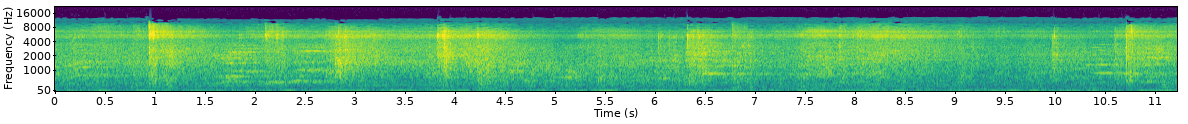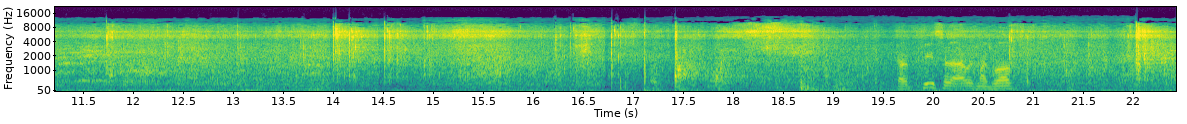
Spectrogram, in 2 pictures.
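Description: Hockey sticks clack against a puck and against each other.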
